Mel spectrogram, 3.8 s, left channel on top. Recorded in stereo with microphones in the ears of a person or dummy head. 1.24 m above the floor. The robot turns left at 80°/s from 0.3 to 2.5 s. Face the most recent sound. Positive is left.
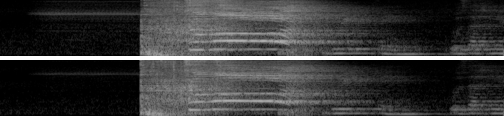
turn(degrees=-80)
